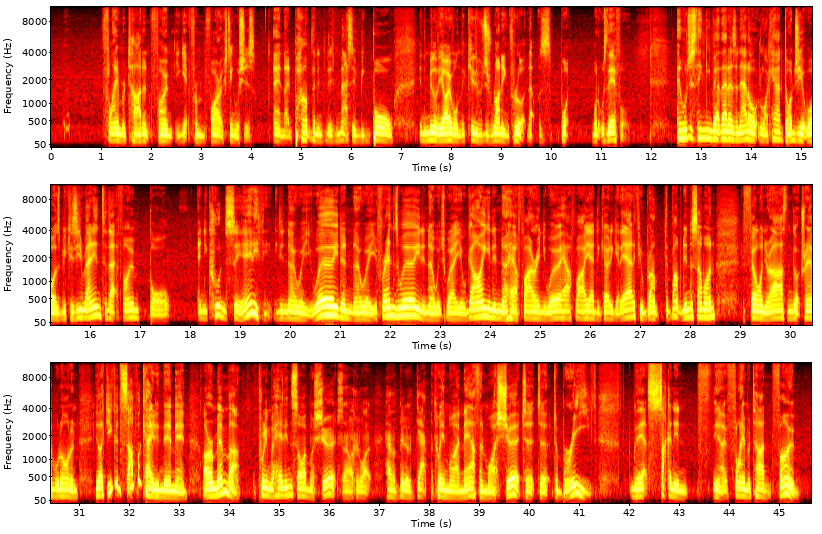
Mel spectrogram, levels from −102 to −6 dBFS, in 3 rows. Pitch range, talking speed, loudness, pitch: 105-125 Hz, 215 wpm, -21 LUFS, 115 Hz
